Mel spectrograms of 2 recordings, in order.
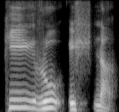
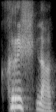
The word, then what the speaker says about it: Krishna: R dot at the bottom, we're going to pronounce it rrr, rrr, all right?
